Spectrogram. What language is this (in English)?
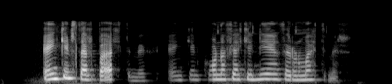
Icelandic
